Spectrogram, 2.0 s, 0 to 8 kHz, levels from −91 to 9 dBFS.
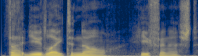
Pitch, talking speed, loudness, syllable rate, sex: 120 Hz, 210 wpm, -16 LUFS, 5.0 syllables/s, male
